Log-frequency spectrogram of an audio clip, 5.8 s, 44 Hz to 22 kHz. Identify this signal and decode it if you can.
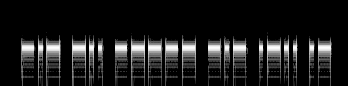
Morse code, heard as a keyed tone, about 17 wpm, 700 Hz. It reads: KD0KLA
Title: USA Call Signs - 6 Characters - Repeated 3x - 17wpm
